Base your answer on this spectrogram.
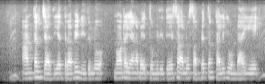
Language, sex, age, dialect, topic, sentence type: Telugu, male, 56-60, Southern, banking, statement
